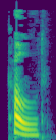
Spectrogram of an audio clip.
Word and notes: cold: British English

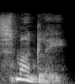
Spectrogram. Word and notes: smugly: British English

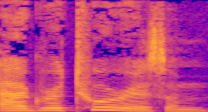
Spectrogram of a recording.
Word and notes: agritourism: American English

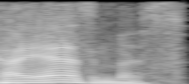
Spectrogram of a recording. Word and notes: chiasmus: British English

